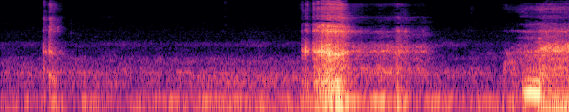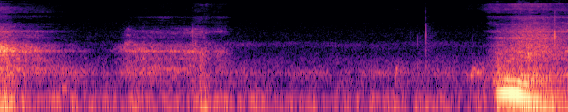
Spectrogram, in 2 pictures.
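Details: Man with sleep apnea snoring while a small chihuahua sleeps beside him.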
